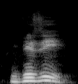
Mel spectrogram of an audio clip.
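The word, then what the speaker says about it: busy: जब यू ए की आवाज देता है तो बिजी यहां हम इसे बिजी पढ़ते हैं। यो यू ए की आवाज दे रहा है। इसे हम बिजी पढ़ेंगे।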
